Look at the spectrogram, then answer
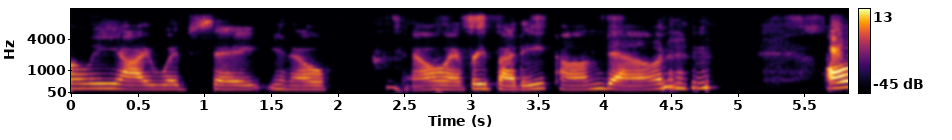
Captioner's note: chuckles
